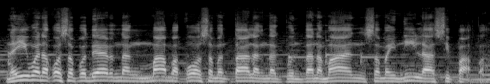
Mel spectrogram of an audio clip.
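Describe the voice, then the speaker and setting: A man's voice: a little high, steady tone, fairly quick. A man reading a letter aloud as dramatic first-person narration for a radio drama. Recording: clear background music under voice. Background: music.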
